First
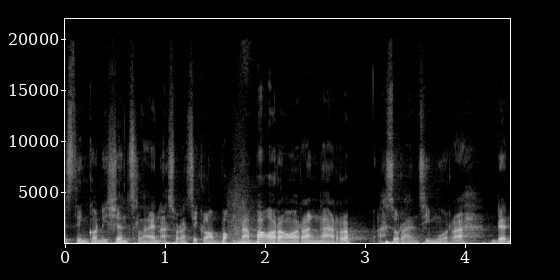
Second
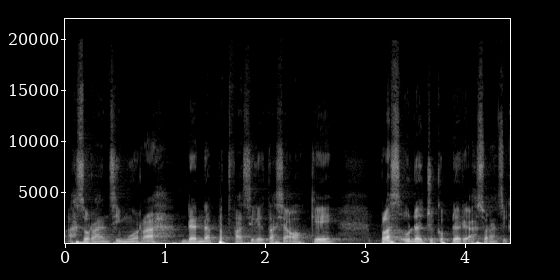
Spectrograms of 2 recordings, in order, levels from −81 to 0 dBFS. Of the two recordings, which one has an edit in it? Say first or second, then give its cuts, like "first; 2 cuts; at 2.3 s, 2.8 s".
first; 1 cut; at 1.7 s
